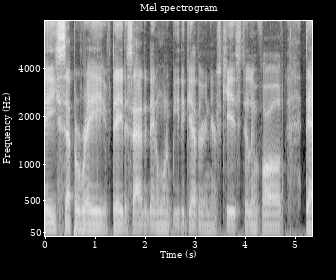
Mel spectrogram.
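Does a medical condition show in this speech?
No.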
